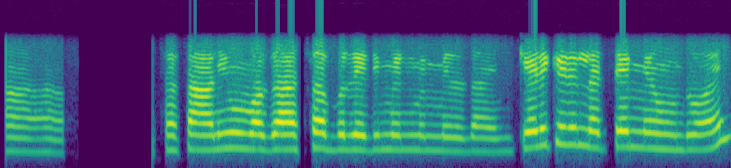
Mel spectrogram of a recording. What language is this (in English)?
Sindhi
